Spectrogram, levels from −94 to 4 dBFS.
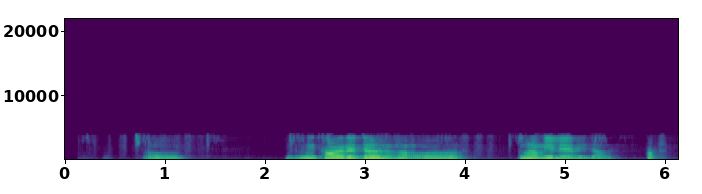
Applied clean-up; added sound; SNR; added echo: neural mask model DeepFilterNet 3.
